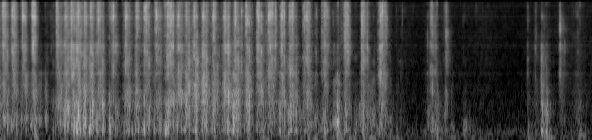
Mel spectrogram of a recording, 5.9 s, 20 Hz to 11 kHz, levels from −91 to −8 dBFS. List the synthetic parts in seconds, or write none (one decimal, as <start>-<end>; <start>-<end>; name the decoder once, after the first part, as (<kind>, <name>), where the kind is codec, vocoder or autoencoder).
0.0-5.9 (vocoder, Vocos)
